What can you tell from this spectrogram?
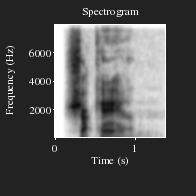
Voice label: "shakan", Hebrew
